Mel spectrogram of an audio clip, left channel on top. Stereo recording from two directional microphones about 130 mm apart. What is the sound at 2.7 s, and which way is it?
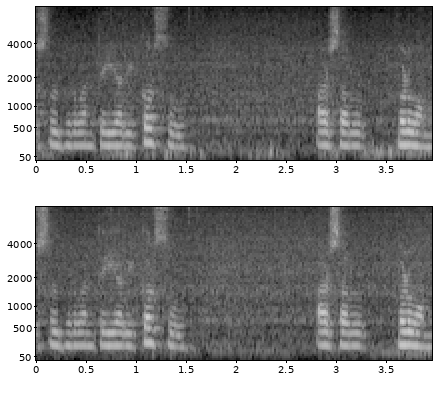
Speech, 5° left (ahead or behind).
